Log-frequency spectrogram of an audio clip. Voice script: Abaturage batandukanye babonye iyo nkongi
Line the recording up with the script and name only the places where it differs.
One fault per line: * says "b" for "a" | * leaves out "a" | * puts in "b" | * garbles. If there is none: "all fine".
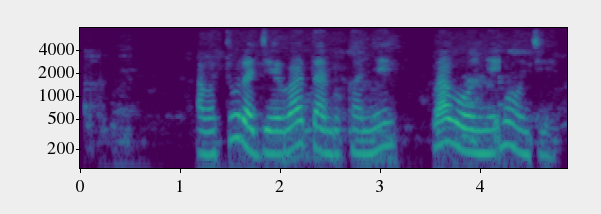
* leaves out "iyo"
